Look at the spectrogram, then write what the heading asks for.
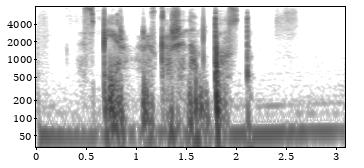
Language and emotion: Russian, neutral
